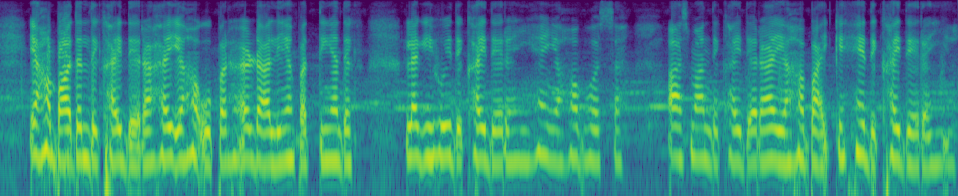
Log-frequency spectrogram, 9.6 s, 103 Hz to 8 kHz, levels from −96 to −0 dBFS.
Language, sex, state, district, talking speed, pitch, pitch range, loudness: Hindi, female, Bihar, Begusarai, 200 wpm, 230 Hz, 220-245 Hz, -14 LUFS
